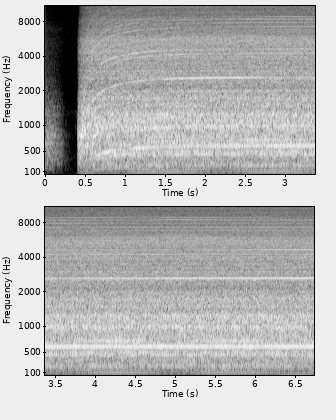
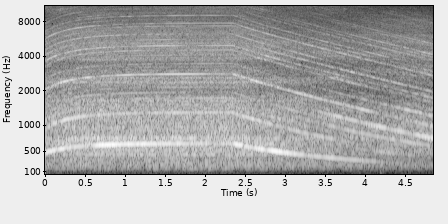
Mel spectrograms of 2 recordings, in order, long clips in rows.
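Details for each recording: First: Vax Dual Power W86-DP-b carpet washer after its drive belt was replaced: steady, even motor whine at constant pitch with no slapping or slipping, brushes turning, then a smooth wind-down; running normally. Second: Vax Dual Power W86-DP-b carpet washer switched on for a demonstration: the motor whines freely, pitch easing up then sagging, while the brush rollers don't turn. The owner suspects the drive belt went crispy and snapped: broken drive belt.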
